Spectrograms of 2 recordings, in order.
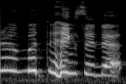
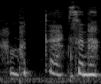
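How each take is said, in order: First: Said in the usual way. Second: Much softer, voice breaking into tears; softly weeping thanks to her husband's brother; choked tearful thanks. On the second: Acted. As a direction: whisper the thanks through crying. Wife thanks again, weeping.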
